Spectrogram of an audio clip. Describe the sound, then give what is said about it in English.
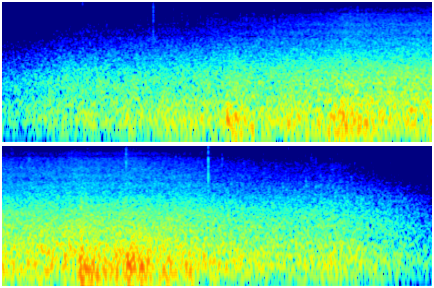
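Steady roar of gusting wind and crashing surf on a windy, rainy, stormy day on Koh Tao, a dense low rumble swelling and easing over several seconds, with faint buffeting against the microphone and no voices. “It's another windy, rainy, stormy day on Koh Tao.”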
